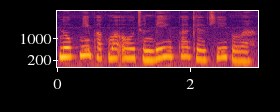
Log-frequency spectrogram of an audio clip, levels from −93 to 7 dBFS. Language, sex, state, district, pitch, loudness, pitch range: Garo, female, Meghalaya, South Garo Hills, 235 Hz, -16 LUFS, 215-255 Hz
